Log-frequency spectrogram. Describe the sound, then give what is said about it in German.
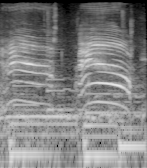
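A cat meowing in greeting inside a goldsmith's studio: two clear, drawn-out meows, the second longer, each rising then falling in pitch, over soft, steady background music. “Eine Katze begrüßt mich.”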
